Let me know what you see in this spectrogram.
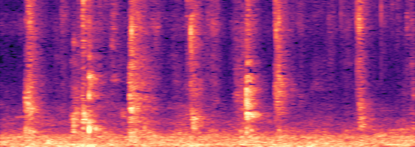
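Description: Close-miked eating sounds of chicken leg and fried rice eaten by hand: soft, irregular mouth clicks and smacks of chewing, two or three a second, with fingers pulling at the cooked chicken.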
